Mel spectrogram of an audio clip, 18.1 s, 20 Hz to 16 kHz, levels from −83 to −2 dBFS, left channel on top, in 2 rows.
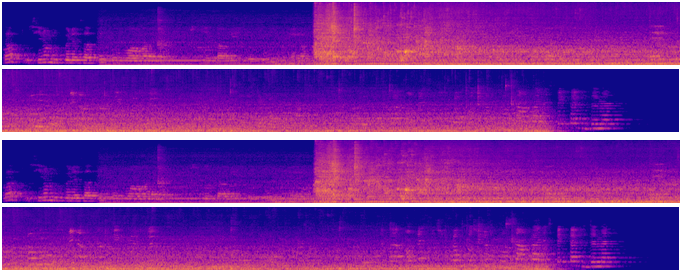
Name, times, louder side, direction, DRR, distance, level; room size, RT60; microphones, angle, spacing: voice 1, 0.0-5.4 5.7-6.5 7.2-8.0 8.6-10.5 10.9-11.4 12.1-13.1, left 2 dB, 30° left, 1 dB, 0.4 m, -44 dB
sound 1, 1.2-9.1, left 1 dB, 5° left, 0.7 m, -46 dB
sound 2, 3.6-12.2, right 1 dB, 45° right, 1.0 m, -37 dB
sound 3, 4.1-16.3, left 1 dB, 90° left, 0.8 m, -32 dB
voice 2, 4.9-6.6 9.4-11.2 14.1-17.1, right 3 dB, 90° right, 2 dB, 0.7 m, -47 dB
3.0 x 2.3 x 3.0 m, 0.85 s
head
